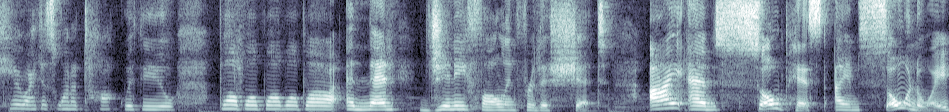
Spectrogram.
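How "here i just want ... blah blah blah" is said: sweet, pitched-up, overly friendly nice-guy voice. Retelling how James talks to her: imitating James being all nice. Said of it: "all nice to her and being like".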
